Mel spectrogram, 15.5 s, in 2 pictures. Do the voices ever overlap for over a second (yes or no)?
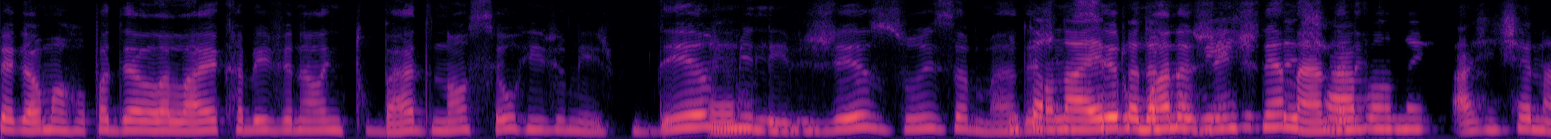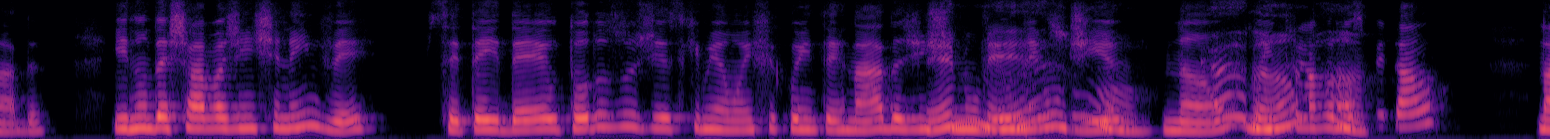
yes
